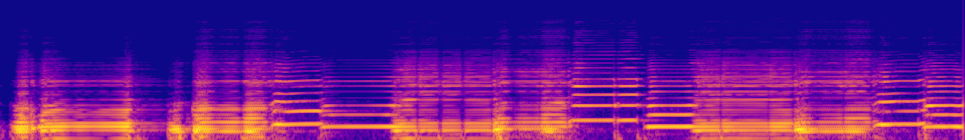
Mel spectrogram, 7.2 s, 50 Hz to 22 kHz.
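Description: A clean, loud electric guitar played through a 57 Twin amp model plays a bright melodic phrase alone, with strummed chords followed by sustained single notes that ring clearly.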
